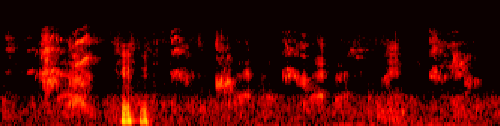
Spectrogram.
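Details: Rainbow lorikeets in a feeding frenzy while being fed give harsh, raspy screeches in short overlapping bursts, several per second; a couple of low, dull thumps break in near the start.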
